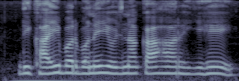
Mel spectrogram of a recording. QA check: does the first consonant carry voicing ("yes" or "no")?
yes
